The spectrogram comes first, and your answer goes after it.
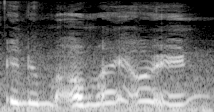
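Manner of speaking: high, tearful voice; trying not to cry. Real, not acted. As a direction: push haltingly through real tears. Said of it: "I don't mean to cry".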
